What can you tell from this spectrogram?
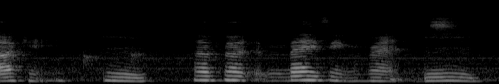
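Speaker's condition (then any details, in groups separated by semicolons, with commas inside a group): Friedreich's ataxia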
